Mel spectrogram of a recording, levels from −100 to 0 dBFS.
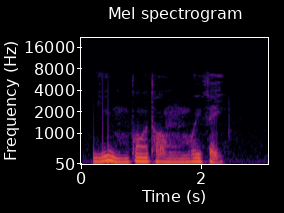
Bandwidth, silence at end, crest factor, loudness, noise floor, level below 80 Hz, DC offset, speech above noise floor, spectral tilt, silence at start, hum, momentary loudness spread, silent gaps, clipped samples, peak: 7 kHz; 0.75 s; 12 dB; -42 LUFS; -82 dBFS; -68 dBFS; under 0.1%; 41 dB; -10.5 dB/octave; 0.2 s; none; 8 LU; none; under 0.1%; -28 dBFS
